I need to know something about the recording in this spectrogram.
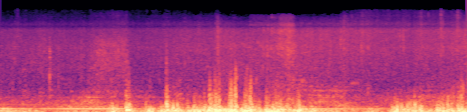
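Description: Water laps gently against the hull of a small boat.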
